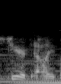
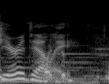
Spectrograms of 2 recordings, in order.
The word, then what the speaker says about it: Ghirardelli: It's Ghirardelli, by the way. – It's Ghirardelli? – Ghirardelli. – Like the chocolate, Ghirardelli.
